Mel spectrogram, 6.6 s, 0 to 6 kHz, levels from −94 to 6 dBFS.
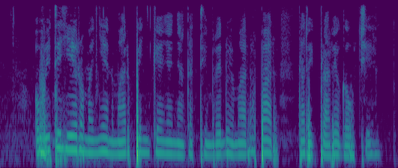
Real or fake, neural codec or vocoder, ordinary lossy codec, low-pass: real; none; none; 5.4 kHz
